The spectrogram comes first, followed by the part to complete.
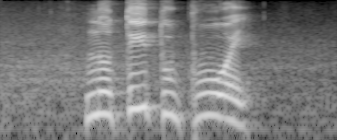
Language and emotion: Russian, angry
